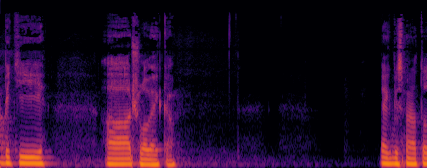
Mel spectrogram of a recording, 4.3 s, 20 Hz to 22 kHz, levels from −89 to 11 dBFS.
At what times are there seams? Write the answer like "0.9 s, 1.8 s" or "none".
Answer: 1.3 s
